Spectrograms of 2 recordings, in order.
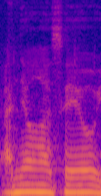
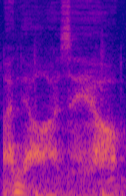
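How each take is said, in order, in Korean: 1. 목소리가 맑고 정상적으로 들려요. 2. 목소리가 쉬고 거칠게 들려요. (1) "이렇게 하는 게 아니라" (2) "이렇게 목소리가 쉬게 되죠"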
